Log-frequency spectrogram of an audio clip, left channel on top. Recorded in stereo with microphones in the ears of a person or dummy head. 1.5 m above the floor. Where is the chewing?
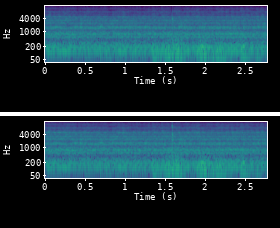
50° right (ahead or behind).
